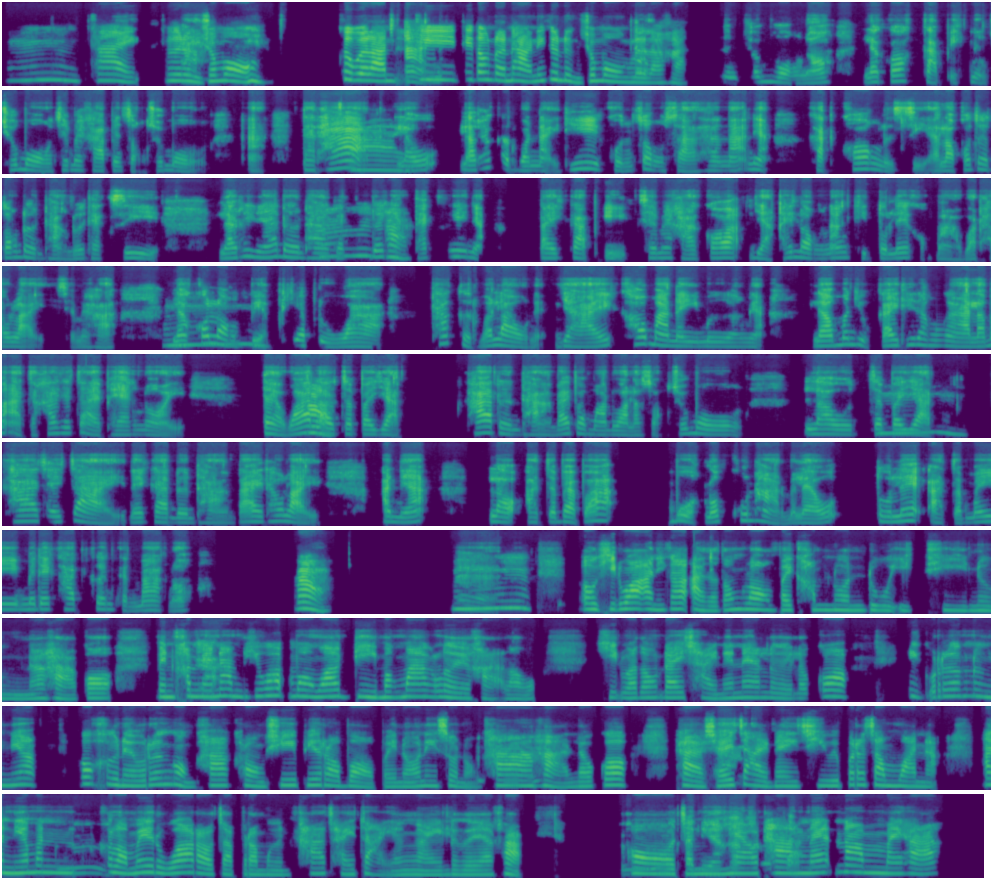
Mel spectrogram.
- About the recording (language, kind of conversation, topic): Thai, advice, คุณเครียดเรื่องค่าใช้จ่ายในการย้ายบ้านและตั้งหลักอย่างไรบ้าง?
- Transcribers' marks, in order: other background noise; tongue click; tapping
